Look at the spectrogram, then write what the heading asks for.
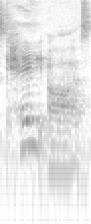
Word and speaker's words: chaos: You may not even know it's pronounced chaos. That's okay. You may say ch, and you don't know the word. That's fine. Call it blank. It's okay. It's chaos, but if you didn't know that, you could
